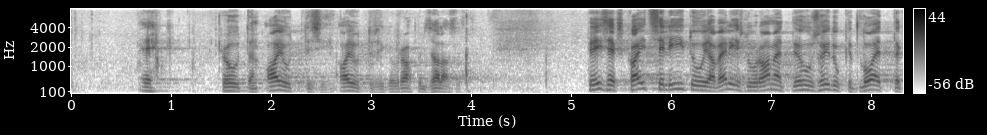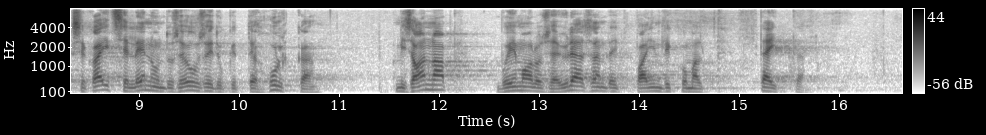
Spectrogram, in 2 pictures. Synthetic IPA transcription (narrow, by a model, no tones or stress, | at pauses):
e̞hk | rɤɦut̪ːˑɑnɑjut̪ˑːisiɑjut̪ːˑisikeobɾɑːfilisɑlɑselt̪ | t̪e̞jse̞kskɑjt̪se̞liːd̪̥ujɑvælʲisluːɾeɑme̞t̪ːˑiɤɦus̬ɤjd̪ukːˑid̪̥lo̞e̞t̪ːˑɑkse̞kɑjt̪se̞le̞nːund̪useɤɦhusɤjd̪ukːˑit̪ːˑe̞hulkːˑɑ | misɑnːɑb̥vɤjmɑluseɑylesɑnd̪e̞jd̪̥pɑjnd̪likːˑumɑlt̪ː | æjt̪ːˑɑ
